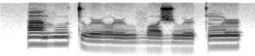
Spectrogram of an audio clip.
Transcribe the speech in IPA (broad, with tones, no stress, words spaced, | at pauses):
ã˥vu˥ tu˩ɹo˩ɹu˩ vɔ˩ʒu˩ɹ tũ˥ɹ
